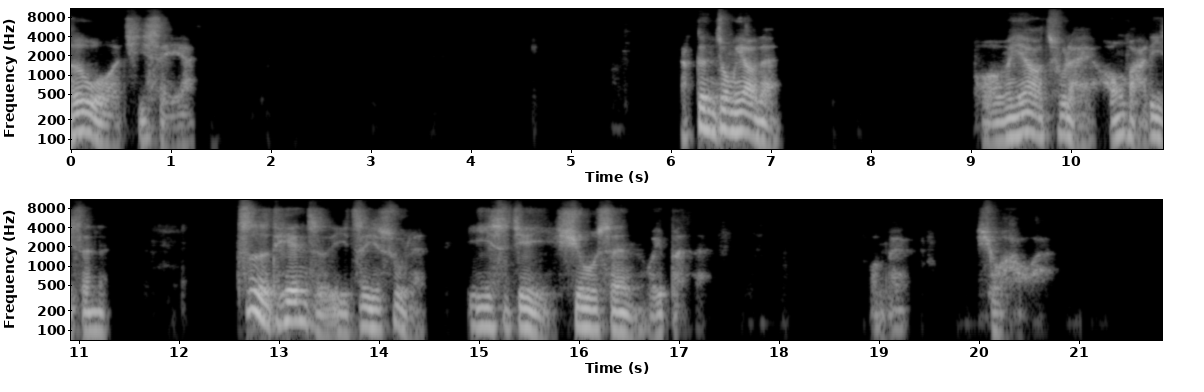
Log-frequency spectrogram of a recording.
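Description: An elderly man talks with animation, close by, in short bursts with pauses.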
